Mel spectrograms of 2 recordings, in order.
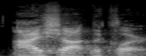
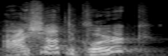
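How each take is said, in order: First: It sounds like a plain confession. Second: It sounds sarcastic and incredulous.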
